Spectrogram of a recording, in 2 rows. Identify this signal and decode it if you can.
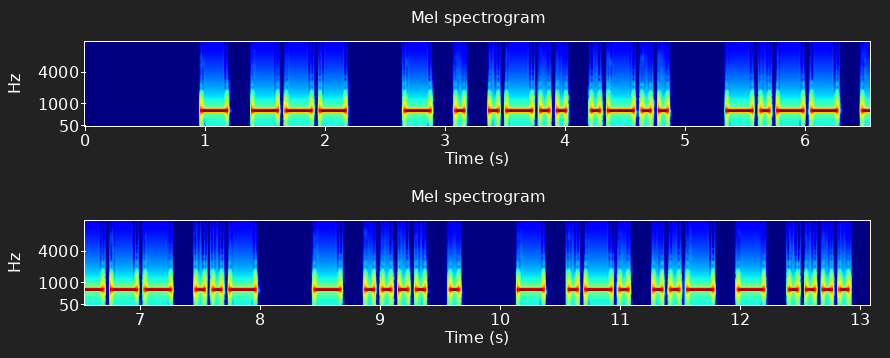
Morse code, heard as a keyed tone, about 17 wpm, 700 Hz. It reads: TO TELL YOU THE TRUTH
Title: Sets of 5 Words 17wpm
